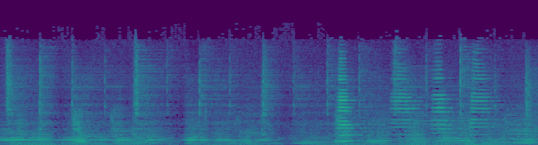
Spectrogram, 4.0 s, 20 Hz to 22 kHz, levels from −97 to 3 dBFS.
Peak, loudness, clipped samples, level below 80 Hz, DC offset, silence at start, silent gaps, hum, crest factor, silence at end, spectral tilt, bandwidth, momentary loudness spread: -20 dBFS; -42 LUFS; under 0.1%; -76 dBFS; under 0.1%; 0 s; none; none; 24 dB; 0 s; -1 dB/octave; 19 kHz; 9 LU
